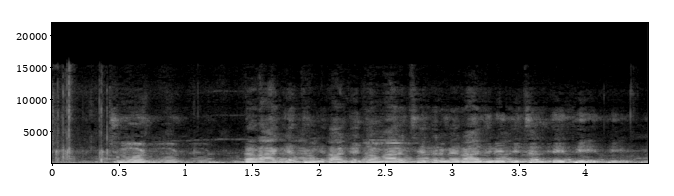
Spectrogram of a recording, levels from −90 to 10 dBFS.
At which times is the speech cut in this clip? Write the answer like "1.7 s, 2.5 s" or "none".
none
